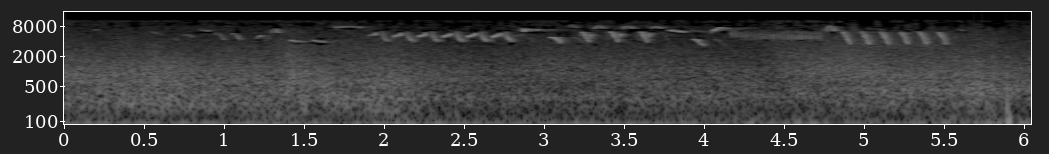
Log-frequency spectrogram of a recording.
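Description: A small bird chirps in quick runs of high notes, ending in a fast series of about six notes near the end. Underneath is the steady low rush of distant sea surf.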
